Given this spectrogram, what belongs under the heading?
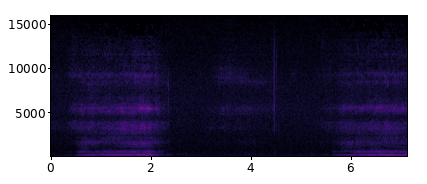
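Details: Loud, buzzing, rattling snores on two breaths about five seconds apart, with quiet pauses between; ordinary snoring.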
